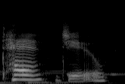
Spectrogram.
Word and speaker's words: Ted Joo: let me rest but it's Ted Joo with the emphasis on the first syllable not that anybody really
